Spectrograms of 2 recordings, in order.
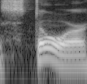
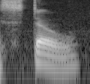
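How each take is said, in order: First: The word ends with a clear 'r' sound. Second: The word ends without any 'r' sound. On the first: "Instead of saying store" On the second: "sometimes people say stow"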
